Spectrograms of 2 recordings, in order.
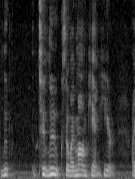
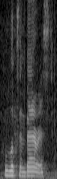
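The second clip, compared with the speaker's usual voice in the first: ordinary delivery, nothing marked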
